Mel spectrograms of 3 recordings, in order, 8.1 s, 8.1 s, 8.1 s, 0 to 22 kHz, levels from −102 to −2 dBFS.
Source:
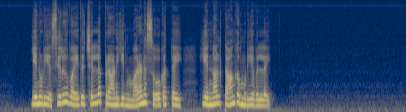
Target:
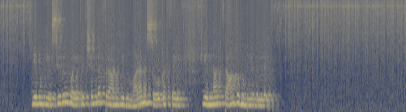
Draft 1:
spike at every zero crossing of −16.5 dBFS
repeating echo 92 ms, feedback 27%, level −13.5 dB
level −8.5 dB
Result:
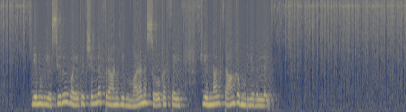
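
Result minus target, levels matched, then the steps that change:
echo-to-direct −7.5 dB
change: repeating echo 92 ms, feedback 27%, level −6 dB

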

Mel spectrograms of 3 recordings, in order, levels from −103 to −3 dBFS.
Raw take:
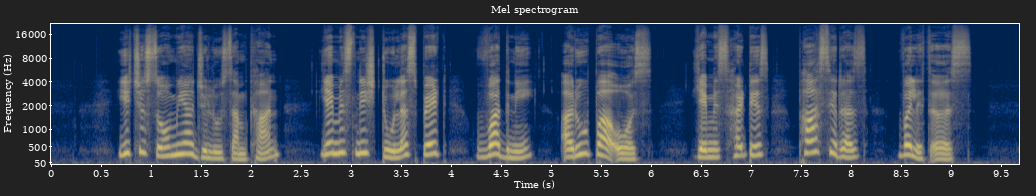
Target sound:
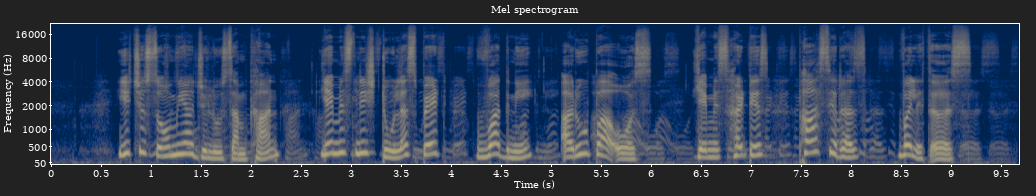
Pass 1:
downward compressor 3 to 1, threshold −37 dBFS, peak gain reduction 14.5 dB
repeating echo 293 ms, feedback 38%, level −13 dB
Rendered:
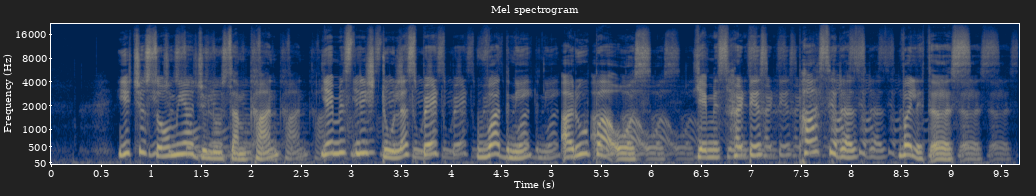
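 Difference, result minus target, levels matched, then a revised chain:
echo-to-direct +11.5 dB
downward compressor 3 to 1, threshold −37 dBFS, peak gain reduction 14.5 dB
repeating echo 293 ms, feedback 38%, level −24.5 dB

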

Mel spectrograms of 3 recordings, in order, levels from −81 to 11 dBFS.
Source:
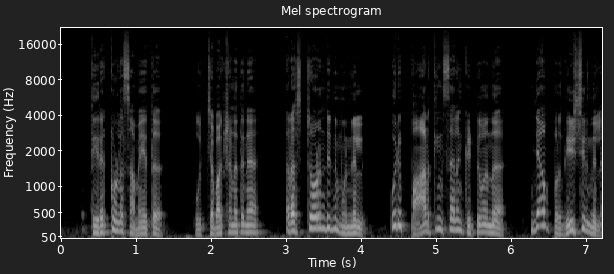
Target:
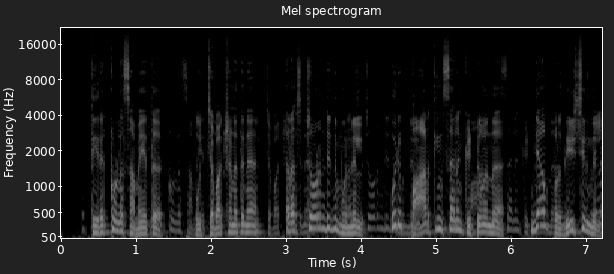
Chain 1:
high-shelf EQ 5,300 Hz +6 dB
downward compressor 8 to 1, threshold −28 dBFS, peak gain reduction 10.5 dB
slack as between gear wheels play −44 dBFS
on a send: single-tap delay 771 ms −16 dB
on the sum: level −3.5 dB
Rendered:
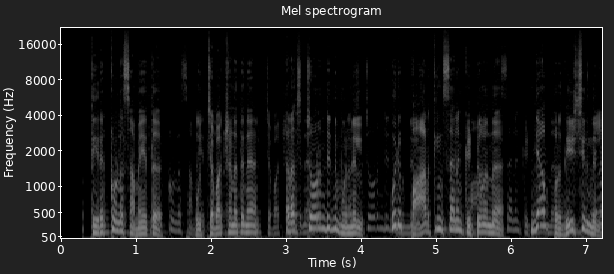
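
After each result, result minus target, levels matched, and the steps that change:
slack as between gear wheels: distortion +9 dB; 8,000 Hz band +2.5 dB
change: slack as between gear wheels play −54.5 dBFS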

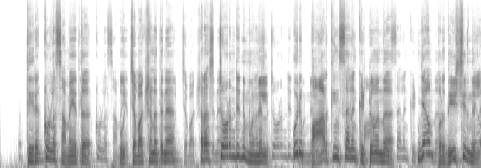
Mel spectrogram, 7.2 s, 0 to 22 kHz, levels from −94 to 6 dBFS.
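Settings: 8,000 Hz band +3.0 dB
remove: high-shelf EQ 5,300 Hz +6 dB

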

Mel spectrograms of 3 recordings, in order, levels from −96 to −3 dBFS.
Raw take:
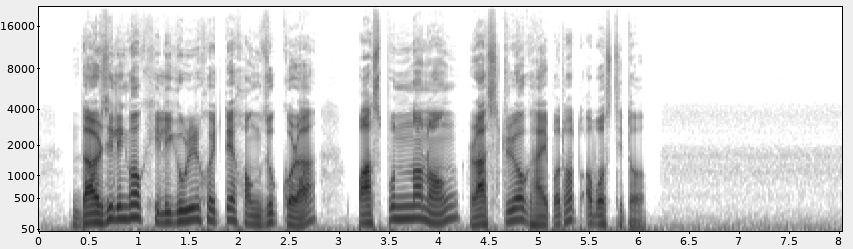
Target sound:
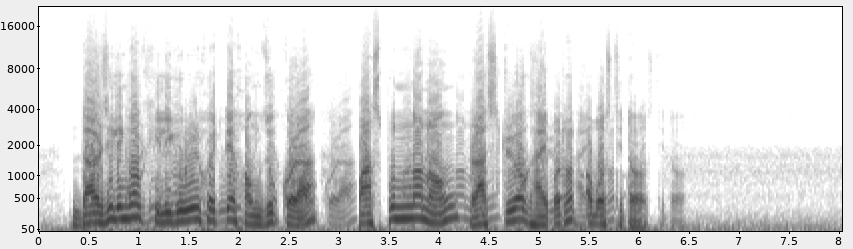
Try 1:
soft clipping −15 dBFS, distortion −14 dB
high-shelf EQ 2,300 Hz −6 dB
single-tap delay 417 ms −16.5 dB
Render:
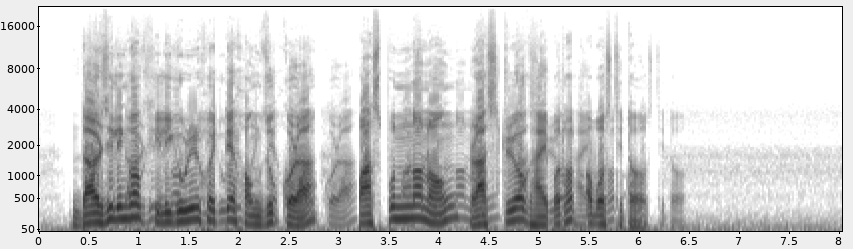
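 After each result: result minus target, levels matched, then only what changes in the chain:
4,000 Hz band +6.0 dB; soft clipping: distortion −7 dB
change: high-shelf EQ 2,300 Hz −16 dB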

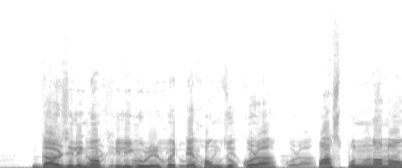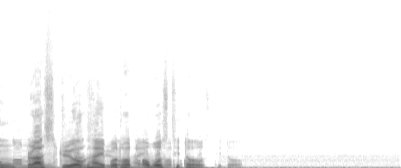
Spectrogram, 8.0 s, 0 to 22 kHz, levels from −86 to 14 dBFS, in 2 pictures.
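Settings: soft clipping: distortion −7 dB
change: soft clipping −24.5 dBFS, distortion −6 dB

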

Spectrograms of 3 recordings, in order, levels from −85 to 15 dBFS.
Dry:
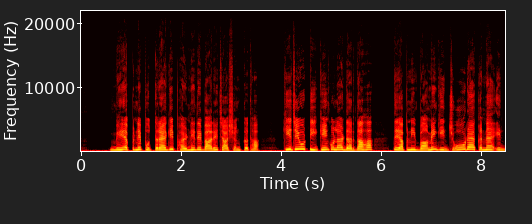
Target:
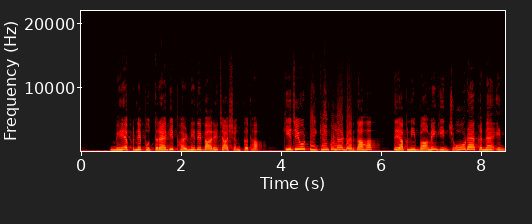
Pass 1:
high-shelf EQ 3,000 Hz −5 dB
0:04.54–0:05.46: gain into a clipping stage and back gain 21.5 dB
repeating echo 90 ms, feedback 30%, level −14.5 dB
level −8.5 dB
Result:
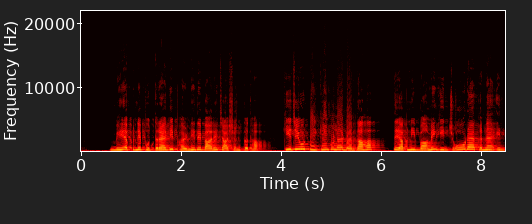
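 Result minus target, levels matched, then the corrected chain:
echo-to-direct +11 dB
high-shelf EQ 3,000 Hz −5 dB
0:04.54–0:05.46: gain into a clipping stage and back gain 21.5 dB
repeating echo 90 ms, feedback 30%, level −25.5 dB
level −8.5 dB

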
